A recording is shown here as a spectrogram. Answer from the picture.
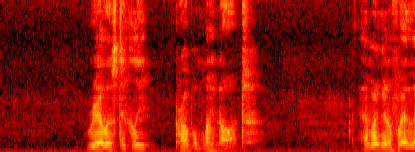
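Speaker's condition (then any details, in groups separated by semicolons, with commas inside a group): Cerebral palsy; predominantly physical; about four decades, functional decline, uses sit-to-stand lift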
